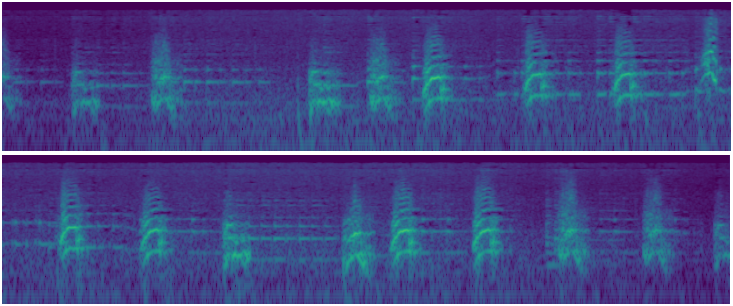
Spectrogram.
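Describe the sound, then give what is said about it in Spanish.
A dog barks over and over, a dozen or more sharp barks in a quick, uneven rhythm, loud and clear with no one speaking. “Esta vez aprenderán giros inspirados por el mejor amigo del hombre, el perro.”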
